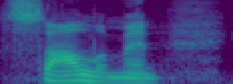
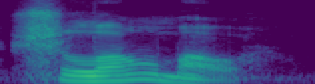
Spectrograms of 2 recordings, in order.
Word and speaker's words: Shlomo: It's not pronounced Solomon in Hebrew. It's pronounced Shlomo.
